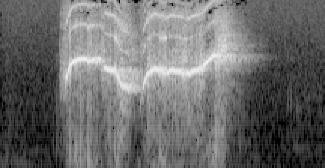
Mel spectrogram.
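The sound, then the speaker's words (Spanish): A milkman's whistle, loud: two quick sliding phrases with a brief break between them, the pitch dipping and rising, with no one talking. “Y silbido de lechero lerón.”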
